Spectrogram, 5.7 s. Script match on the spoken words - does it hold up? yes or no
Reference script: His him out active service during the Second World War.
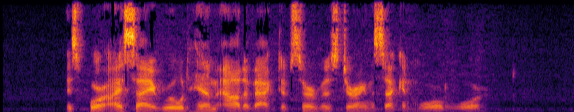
no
